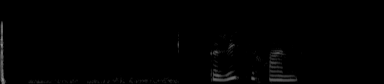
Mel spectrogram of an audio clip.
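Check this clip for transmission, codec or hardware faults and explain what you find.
Two faults are present.

From 0.79 to 1.29 s, repeated packet loss (robotic sound): four dropouts, the longest 64 ms, are patched by repeating earlier sound, so it turns choppy. The spectrogram shows smeared, repeated frames.

From 1.79 s to the end, the input switched to a poorer device, likely: 200 ms of silence, then duller sound about 10 dB quieter. The spectrogram shows a hard ceiling near 5.5 kHz.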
